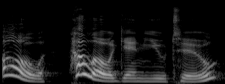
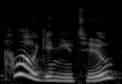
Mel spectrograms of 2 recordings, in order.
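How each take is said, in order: First: Slow, overly sweet cult-like greeting; creepily friendly guard. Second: Creepily friendly guard. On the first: Imitating smiling guard greeting sisters, creepily friendly. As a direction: swoop slowly through it with a big smile. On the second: Repeating smiling guard's greeting, creepily friendly. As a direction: lilt it brightly, a bit too friendly. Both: Retold or imitated. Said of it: "With that exact voice and this big smile".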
